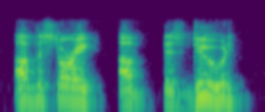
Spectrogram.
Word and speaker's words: Dood: I just love the fact that the guy's name was Dude, but he didn't spell it D-U-D-E. I love D-O-O-D. Nice. Nice. That's like I gotta take a dude.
